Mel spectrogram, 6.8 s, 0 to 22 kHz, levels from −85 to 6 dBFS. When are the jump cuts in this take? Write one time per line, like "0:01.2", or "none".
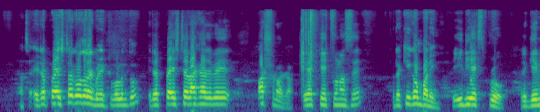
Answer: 0:03.7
